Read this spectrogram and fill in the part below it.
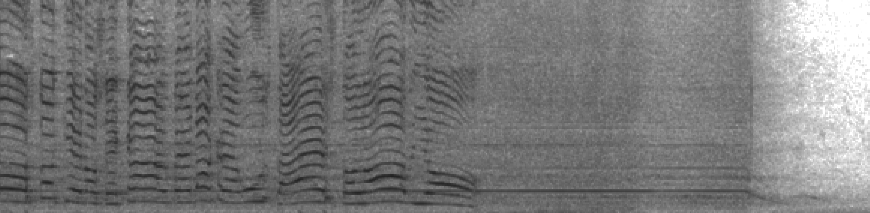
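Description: A hair dryer blows with a steady whirr.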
